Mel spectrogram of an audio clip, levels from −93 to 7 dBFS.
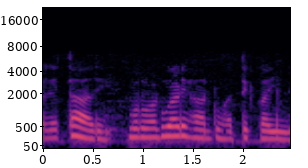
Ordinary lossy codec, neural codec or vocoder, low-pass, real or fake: MP3, 48 kbps; none; 7.2 kHz; real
